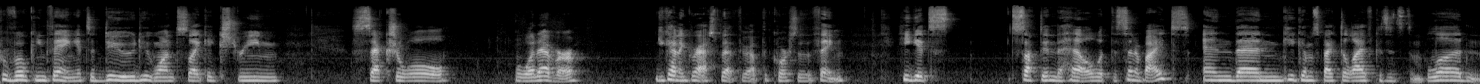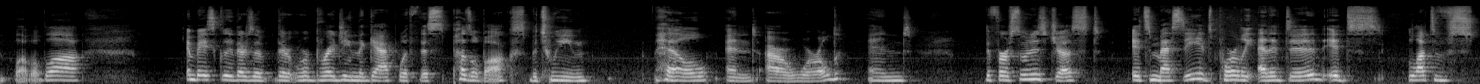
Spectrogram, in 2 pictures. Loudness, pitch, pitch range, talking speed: -19 LUFS, 185 Hz, 175-200 Hz, 155 wpm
